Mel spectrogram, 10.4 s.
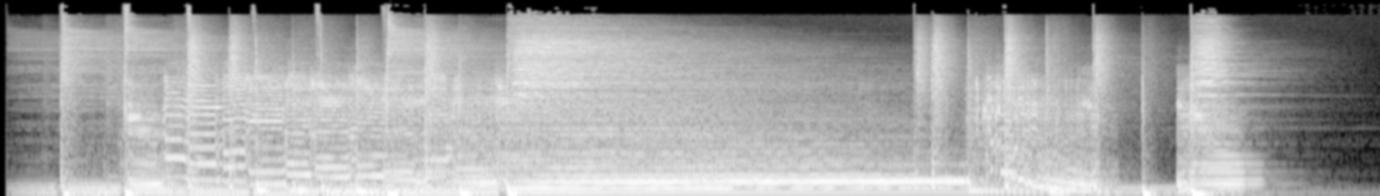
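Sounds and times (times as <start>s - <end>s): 
musical lick: 0.9s - 9.6s.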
